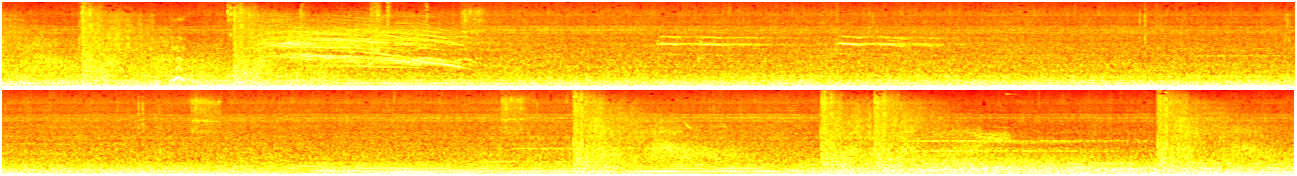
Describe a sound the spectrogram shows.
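A rifle fires loud single shots with a booming echo.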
